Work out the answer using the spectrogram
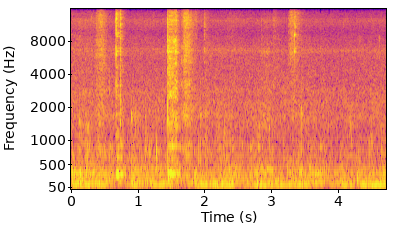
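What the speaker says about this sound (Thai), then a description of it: "สุดท้ายเราก็ใส่เส้นลงไป ต้มนะคะแป๊บเดียวนะคะ" Noodles drop into a pot of boiling broth for Chonburi-style yen ta fo, with a few sharp clatters and splashy bursts over a low simmering hum.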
